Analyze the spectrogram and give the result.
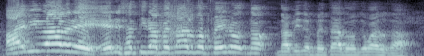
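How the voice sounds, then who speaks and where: A man with a Spain Spanish accent, hosting his channel and commentating a tournament match, excitable and constantly checking in with his viewers. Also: very high-pitched, very fast, faint music behind. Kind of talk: gameplay commentary.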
